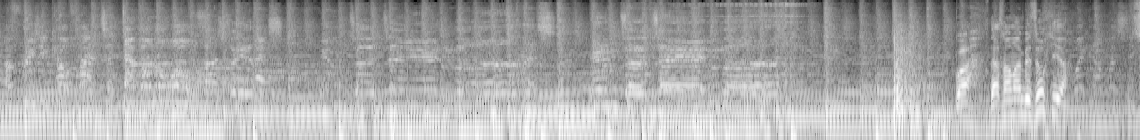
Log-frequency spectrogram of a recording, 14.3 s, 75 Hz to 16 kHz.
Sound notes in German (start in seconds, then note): 1.9 Lockere Musik; 11.1 Schuss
